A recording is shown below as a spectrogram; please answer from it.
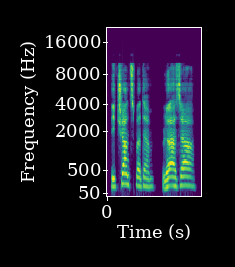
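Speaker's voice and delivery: a touch of Poirot's polite scepticism; Poirot, gently dismissive. A narrator's reading. Poirot shrugs it off.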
